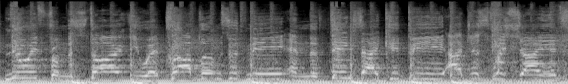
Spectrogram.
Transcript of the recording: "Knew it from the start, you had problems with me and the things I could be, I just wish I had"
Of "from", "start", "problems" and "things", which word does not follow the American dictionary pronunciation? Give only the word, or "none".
none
